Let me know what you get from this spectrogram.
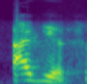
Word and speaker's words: Одесса: Или Одессу, как правильно говорить? – Одесса, да, угу.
